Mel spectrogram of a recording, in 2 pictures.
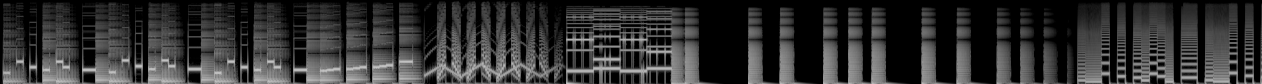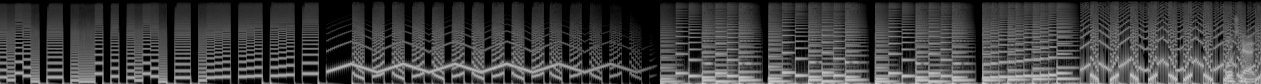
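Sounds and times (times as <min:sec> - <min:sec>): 
chiptune game soundtracks of arcade and console versions: 0:00.0 - 0:06.8, 0:10.8 - 0:25.2
bleeping arpeggios: 0:03.3 - 0:06.4, 0:15.9 - 0:25.2
warbling sirens in chiptune soundtrack: 0:04.2 - 0:05.7, 0:15.9 - 0:19.2, 0:23.4 - 0:25.2
buzzy square-wave melodies: 0:15.9 - 0:25.2.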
